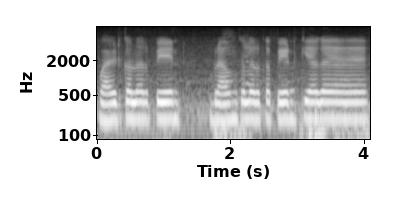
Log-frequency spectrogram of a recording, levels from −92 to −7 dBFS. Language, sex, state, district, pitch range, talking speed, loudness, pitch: Hindi, female, Odisha, Malkangiri, 185-190 Hz, 145 wpm, -14 LUFS, 190 Hz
